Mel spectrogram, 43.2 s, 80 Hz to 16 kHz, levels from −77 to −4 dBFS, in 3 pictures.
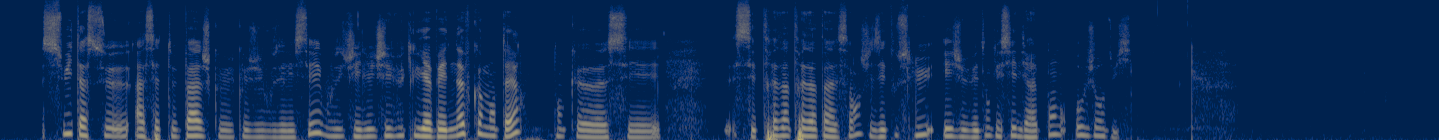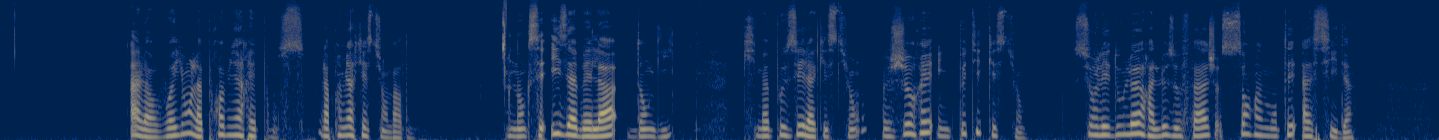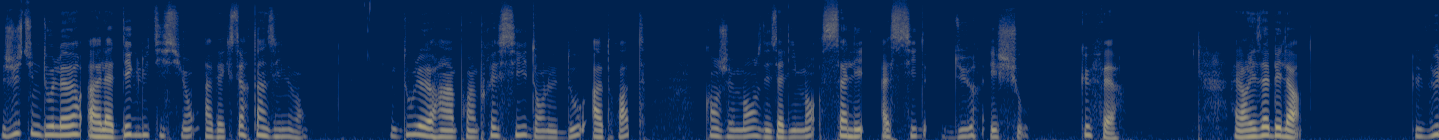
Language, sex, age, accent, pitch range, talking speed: French, female, 40-59, French, 165-205 Hz, 145 wpm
